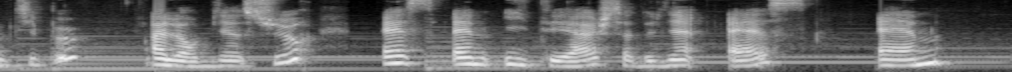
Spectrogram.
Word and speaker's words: Smith: On met bien sa langue entre les dents et on prononce th, Smith.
